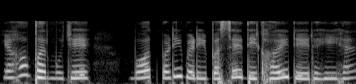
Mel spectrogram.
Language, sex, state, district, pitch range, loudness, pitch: Hindi, female, Himachal Pradesh, Shimla, 275-315 Hz, -17 LUFS, 290 Hz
